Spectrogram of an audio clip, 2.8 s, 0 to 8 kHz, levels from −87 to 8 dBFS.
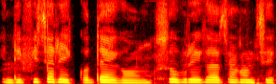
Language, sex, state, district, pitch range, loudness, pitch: Chakma, female, Tripura, Unakoti, 215-235 Hz, -18 LUFS, 225 Hz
